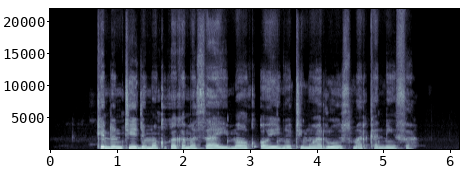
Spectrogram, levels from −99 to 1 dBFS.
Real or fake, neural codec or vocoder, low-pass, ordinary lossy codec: fake; vocoder, 44.1 kHz, 128 mel bands, Pupu-Vocoder; none; none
